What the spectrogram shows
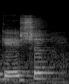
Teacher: houve casos de monotongação, como em geisha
